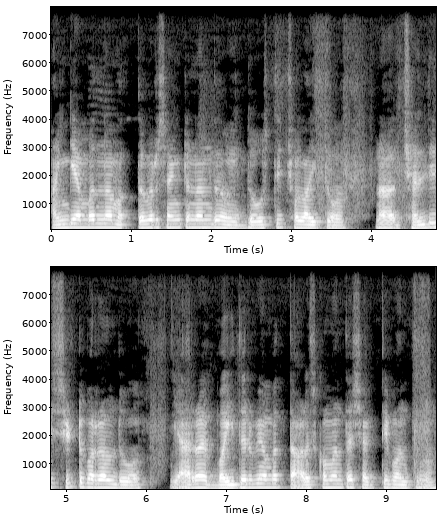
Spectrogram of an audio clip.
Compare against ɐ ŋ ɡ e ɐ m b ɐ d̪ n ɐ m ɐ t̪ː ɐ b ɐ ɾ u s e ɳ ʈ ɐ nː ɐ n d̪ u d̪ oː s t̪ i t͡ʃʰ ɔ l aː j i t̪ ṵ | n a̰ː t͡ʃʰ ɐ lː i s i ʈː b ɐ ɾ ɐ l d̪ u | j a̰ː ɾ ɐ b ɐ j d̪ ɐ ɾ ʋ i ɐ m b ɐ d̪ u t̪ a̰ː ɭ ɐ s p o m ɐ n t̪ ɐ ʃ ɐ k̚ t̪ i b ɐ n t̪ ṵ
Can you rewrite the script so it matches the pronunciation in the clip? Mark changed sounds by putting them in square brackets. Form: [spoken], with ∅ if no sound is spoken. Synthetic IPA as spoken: ɐ ŋ ɡ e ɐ m b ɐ d̪ n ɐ m ɐ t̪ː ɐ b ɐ ɾ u s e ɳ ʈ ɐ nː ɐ n d̪ u d̪ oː s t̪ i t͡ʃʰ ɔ l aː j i t̪ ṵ | n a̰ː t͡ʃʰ ɐ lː i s i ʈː b ɐ ɾ ɐ l d̪ u | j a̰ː ɾ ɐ b ɐ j d̪ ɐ ɾ ʋ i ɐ m b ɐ d̪ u t̪ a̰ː ɭ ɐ s [k] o m ɐ n t̪ ɐ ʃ ɐ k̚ t̪ i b ɐ n t̪ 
